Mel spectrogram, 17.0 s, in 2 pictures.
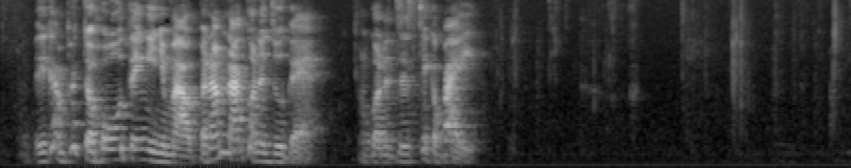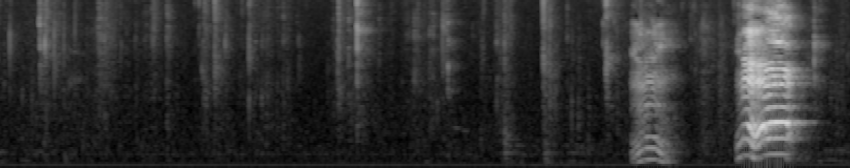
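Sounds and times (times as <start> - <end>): wrapper crinkling: 5.0 - 14.8.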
